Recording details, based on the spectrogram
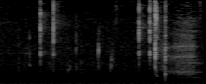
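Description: Several quiet, sharp computer mouse clicks, including a right click, come in a loose cluster around the middle and end while a building is being modelled, with no talking.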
